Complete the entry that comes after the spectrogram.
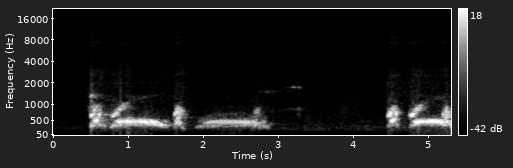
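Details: Green imperial pigeon, recorded for use as a lure: long, deep humming coos lasting about a second each, broken by short sharp accents, then a pause before another coo begins.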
